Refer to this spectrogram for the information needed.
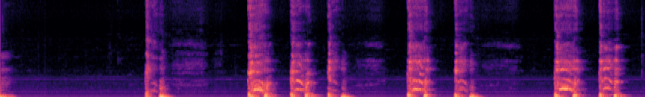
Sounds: Sigh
